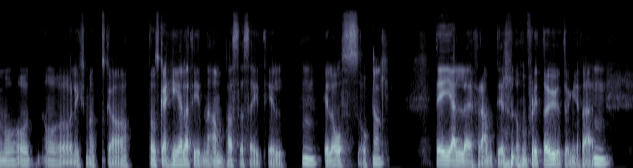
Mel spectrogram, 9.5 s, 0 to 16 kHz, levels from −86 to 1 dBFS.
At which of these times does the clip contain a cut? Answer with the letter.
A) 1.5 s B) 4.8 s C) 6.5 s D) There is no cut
A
